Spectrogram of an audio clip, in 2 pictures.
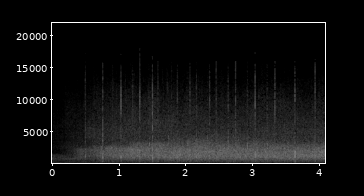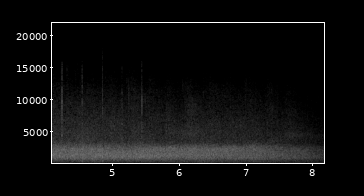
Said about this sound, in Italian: accompagnato all'organo dal maestro Roberto Brisotto, a cui va il nostro applauso.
